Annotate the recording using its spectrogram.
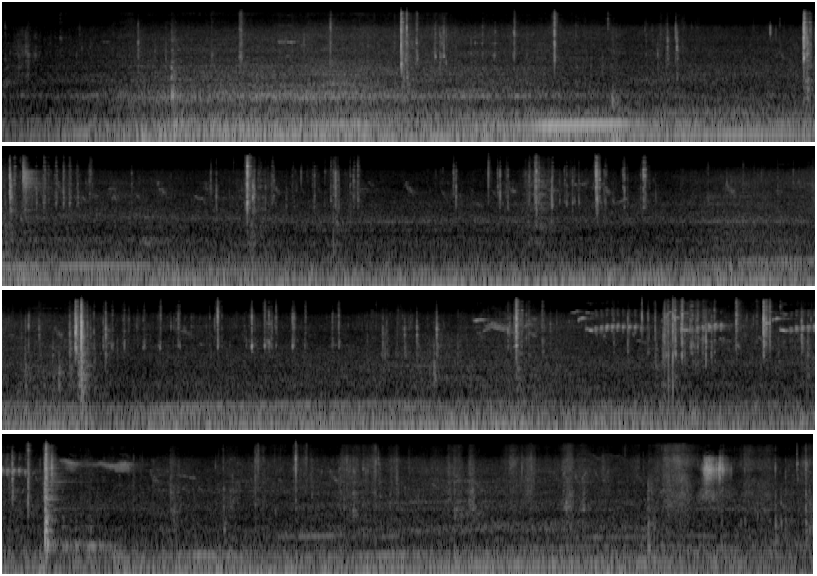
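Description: A steady low rumble runs under scattered sharp clicks and metallic clinks as heavy service cables are handled and fed toward the main breaker's lugs.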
